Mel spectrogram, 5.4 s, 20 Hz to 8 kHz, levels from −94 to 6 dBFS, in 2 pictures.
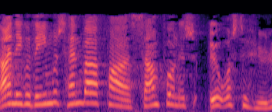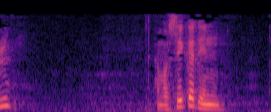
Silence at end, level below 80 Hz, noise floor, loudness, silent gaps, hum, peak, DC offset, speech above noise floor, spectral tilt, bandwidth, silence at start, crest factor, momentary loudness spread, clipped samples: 0.45 s; -62 dBFS; -64 dBFS; -25 LUFS; none; none; -4 dBFS; under 0.1%; 40 dB; -9 dB/octave; 5.6 kHz; 0 s; 22 dB; 14 LU; under 0.1%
